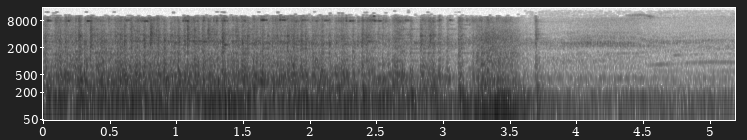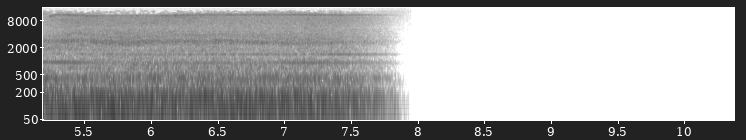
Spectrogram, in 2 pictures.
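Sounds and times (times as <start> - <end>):
container rolling on floor: 0.0 - 3.6.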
